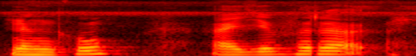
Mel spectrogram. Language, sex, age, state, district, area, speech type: Bodo, male, 30-45, Assam, Chirang, rural, spontaneous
